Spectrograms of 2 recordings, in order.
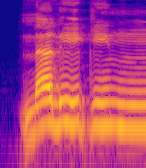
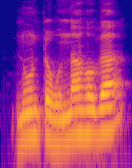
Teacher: نون پہ غنہ ہوگا، ناک سے آواز کو نکالیں گے، نون مشدد جہاں بھی قرآن پاک میں آ جائے وہاں پہ ہم غنہ کریں گے۔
